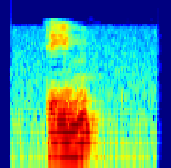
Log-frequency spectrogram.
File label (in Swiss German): "imm", alsace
